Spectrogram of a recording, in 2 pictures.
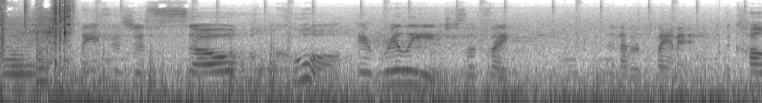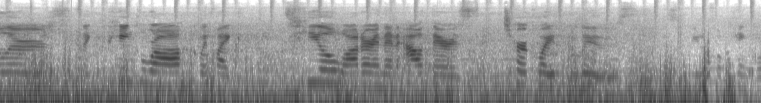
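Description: Electronic music cuts off about half a second in. After that, seabirds give a string of short, bending cries over strong wind buffeting the microphone.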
